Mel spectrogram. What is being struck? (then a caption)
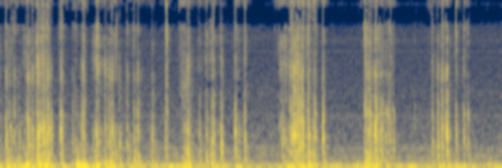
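Silicone pop-it fidget toy. Fingertips and short nails press, tap and pop the hollow domed bubbles of a small, round, hand-sized pastel tie-dye silicone pop-it fidget toy up close. The result is a quick, uneven stream of soft, dull taps and muted pops with a low, thuddy body and very little ring, rising and falling in busy bursts.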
